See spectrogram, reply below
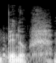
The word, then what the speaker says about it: Peynaud: Euh, qu'est-ce que je peux citer d'autre Ben l'influence aussi d'Émile Pénaud. Donc il faut absolument connaître hein, en tant que, dégustateur. Donc Pénaud, ça s'écrit P-E-Y-N-A-U-D.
